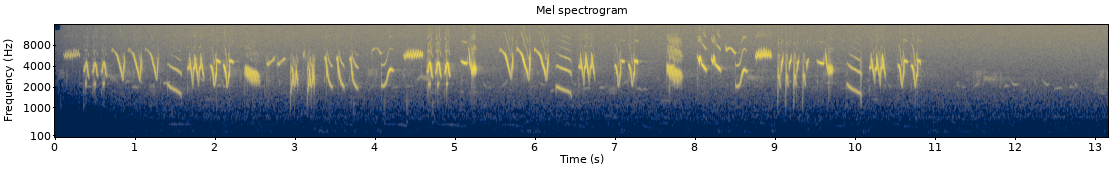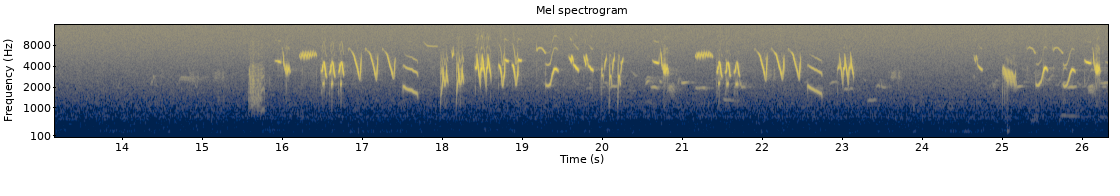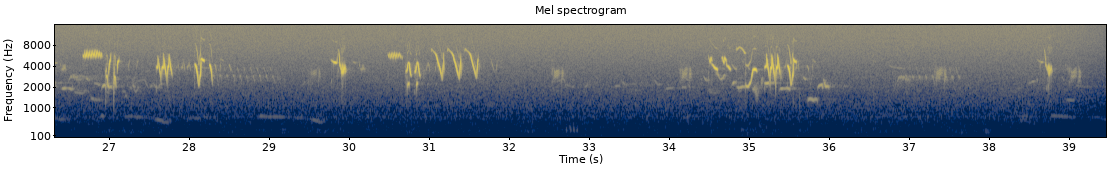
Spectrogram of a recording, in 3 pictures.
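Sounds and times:
skylark singing: 0.0s - 10.9s, 15.6s - 23.7s, 24.6s - 28.4s, 29.8s - 31.7s, 34.1s - 36.1s.

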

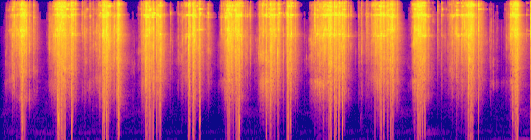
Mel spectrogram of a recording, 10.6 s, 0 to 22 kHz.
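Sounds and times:
small change coins jingling: 0.2s - 10.6s.

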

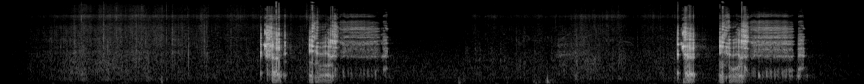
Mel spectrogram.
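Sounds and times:
capercaillie calling: 1.9s - 4.0s, 4.8s - 8.2s.

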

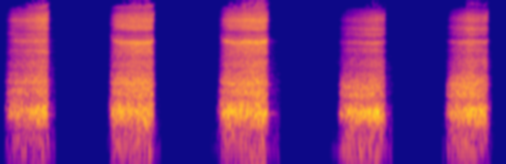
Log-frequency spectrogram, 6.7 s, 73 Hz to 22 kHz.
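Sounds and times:
person inhaling: 0.1s - 0.8s, 1.5s - 2.2s, 2.9s - 3.8s, 4.5s - 5.2s, 5.9s - 6.6s.

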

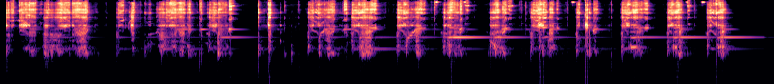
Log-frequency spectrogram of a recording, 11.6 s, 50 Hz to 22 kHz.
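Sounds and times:
fork: 0.1s - 11.3s.

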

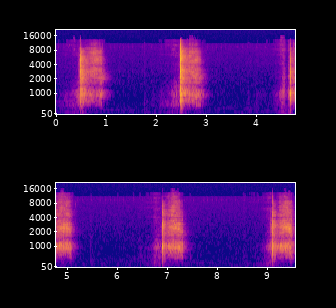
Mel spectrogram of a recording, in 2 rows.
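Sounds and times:
knife sound: 0.1s - 1.1s, 2.2s - 3.1s, 4.4s - 5.3s, 6.6s - 7.5s, 8.9s - 9.5s.

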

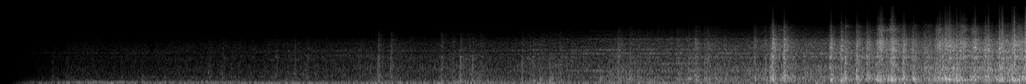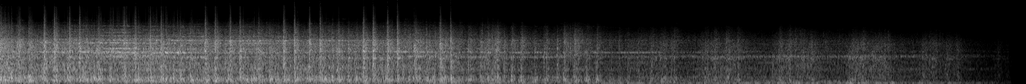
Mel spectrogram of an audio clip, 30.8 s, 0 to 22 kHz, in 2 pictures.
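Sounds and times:
electric train: 0.2s - 30.6s.

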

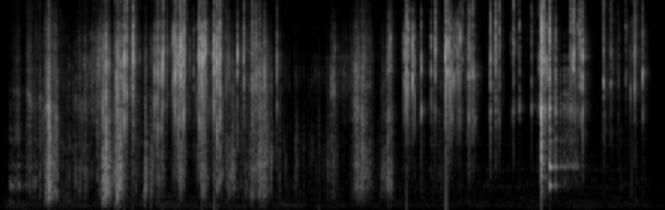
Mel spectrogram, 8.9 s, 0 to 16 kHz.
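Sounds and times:
pills: 0.2s - 8.6s.

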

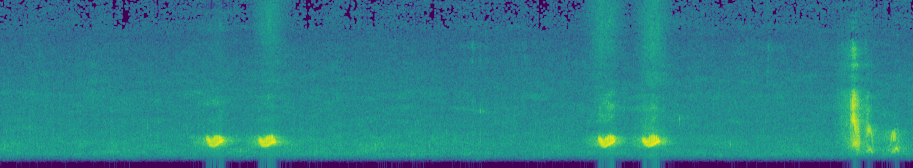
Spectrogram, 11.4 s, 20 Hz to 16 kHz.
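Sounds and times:
faint airy hiss: 0.0s - 11.4s
thrush calling in paired whistles and chirpy phrases: 2.5s - 3.6s, 7.4s - 8.4s, 10.5s - 11.4s.

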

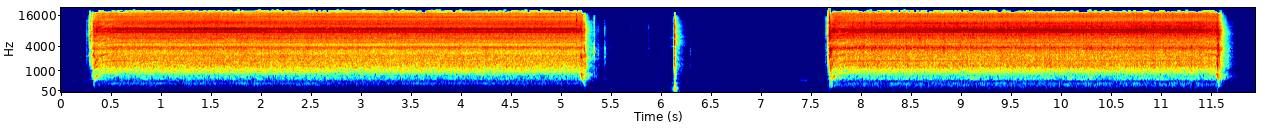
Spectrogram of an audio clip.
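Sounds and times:
screwdriver: 0.3s - 5.4s, 7.7s - 11.7s.

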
